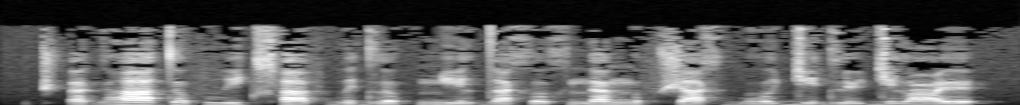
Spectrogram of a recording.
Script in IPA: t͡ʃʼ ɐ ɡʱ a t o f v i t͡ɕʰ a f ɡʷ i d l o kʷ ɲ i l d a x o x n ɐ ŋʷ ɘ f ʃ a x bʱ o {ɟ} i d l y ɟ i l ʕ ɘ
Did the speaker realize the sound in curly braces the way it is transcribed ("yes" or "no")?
yes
